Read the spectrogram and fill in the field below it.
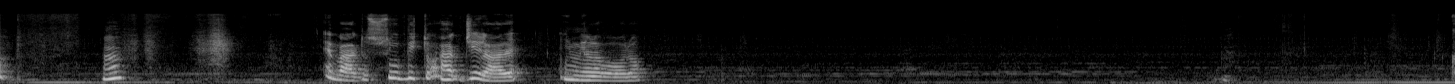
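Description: Cloth rustles softly as hands smooth and lift it.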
